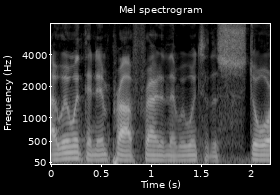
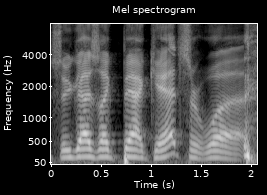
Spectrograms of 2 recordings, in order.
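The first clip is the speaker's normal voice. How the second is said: very loud, high-pitched put-on American accent; 8 semitones higher, 13 dB louder than usual. Retelling his joke, voicing a French guy with a really good American accent. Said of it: "here's what he sounds like".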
